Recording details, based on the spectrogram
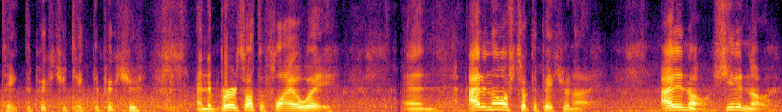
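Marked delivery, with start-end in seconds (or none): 0.0-1.4 hushed, soft, repeated whisper. Retelling how a bird landed in front of them, the speaker is retelling a whisper. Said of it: "like I'm whispering".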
